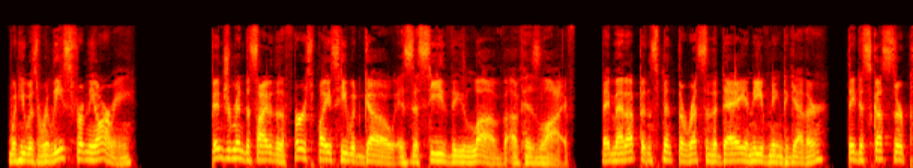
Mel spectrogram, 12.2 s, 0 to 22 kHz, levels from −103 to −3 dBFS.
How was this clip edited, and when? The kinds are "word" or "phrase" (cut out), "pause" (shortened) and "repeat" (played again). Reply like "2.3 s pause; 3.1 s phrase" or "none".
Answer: none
